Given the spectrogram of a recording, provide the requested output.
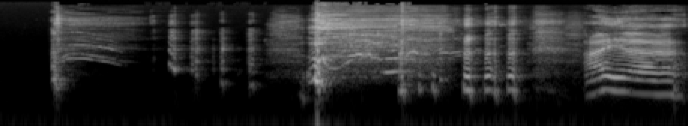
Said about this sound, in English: Sorry. I didn't mean to interrupt with the cough.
